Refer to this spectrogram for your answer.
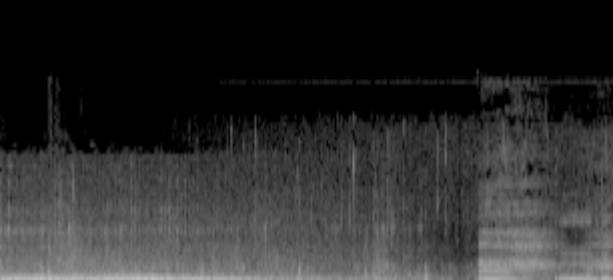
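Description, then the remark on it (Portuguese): A boat engine rumbles steadily, then winds down and cuts out as it is switched off, leaving a brief lull before voices begin speaking. “Quero sentir o barco a balançar. Mulheres grávidas têm gostos complicados. Ué, Eurico! Sim, pois! Desliga o motor!”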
